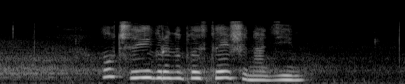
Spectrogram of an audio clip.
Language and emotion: Russian, sad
